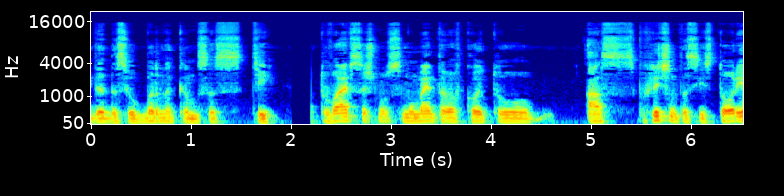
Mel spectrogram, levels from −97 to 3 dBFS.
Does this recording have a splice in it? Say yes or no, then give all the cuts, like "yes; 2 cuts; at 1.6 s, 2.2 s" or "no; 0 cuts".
yes; 1 cut; at 1.1 s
